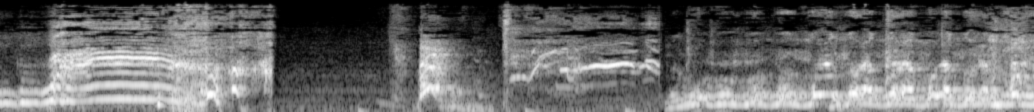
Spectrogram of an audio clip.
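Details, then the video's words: Cute domestic cat meowing repeatedly: long, bending meows with wavering pitch, some harsh and yowling, separated by brief pauses, with people talking and laughing in the background. "Cat Sounds Compilation 🐱 Cute and Funny Cat Sounds"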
